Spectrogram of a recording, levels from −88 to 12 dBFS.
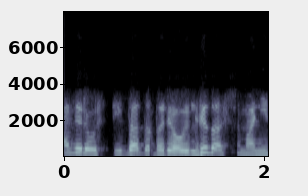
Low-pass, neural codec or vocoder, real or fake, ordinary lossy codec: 7.2 kHz; none; real; MP3, 48 kbps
